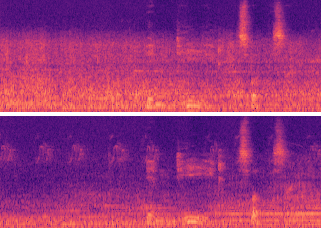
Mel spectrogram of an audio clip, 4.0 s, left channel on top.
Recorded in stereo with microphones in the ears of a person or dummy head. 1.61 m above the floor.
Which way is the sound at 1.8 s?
60° left (ahead or behind).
